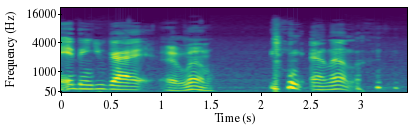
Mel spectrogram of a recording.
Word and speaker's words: Atlanta: Atlanta. You don't even pronounce the T. Right, you don't say the T at all.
